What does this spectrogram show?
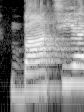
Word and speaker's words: বাঁচিয়া: ঢ, অঢেল না অঢেল, বাঁচিয়া গিয়াছে, বা, বা একটু এই যে নাসিক্য চন্দ্রবিন্দু যে জায়গায় থাকবে সে জায়গায় দেখবেন একটু নাসিক্য প্রভাব দিতে হবে, বাঁচিয়া গিয়াছে, বাঁচিয়া গিয়াছে,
